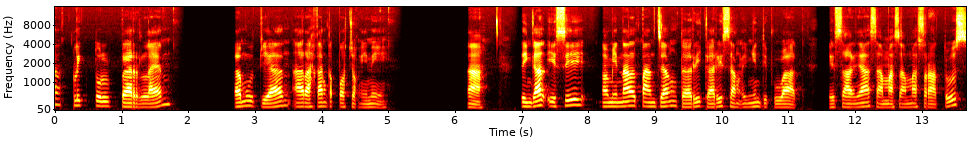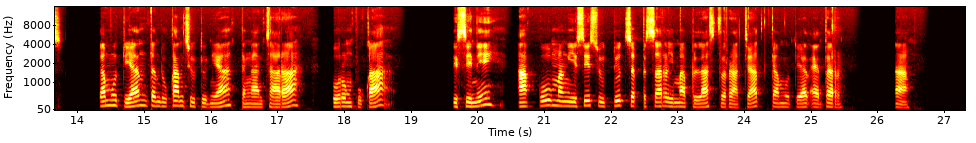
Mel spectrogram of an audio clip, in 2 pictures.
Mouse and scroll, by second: 1.6 click, 4.8 click.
